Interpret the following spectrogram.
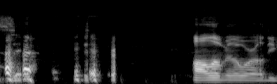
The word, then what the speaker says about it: Xavier: I'm like, "Listen, dude, it's Xavier."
